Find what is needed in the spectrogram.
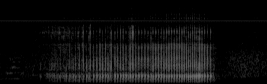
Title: French Bulldog Abercromby snoring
